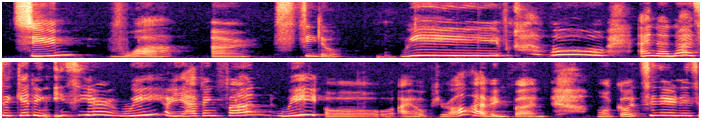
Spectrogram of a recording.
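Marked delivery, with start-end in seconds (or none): 0.1-3.4 tu vois un stylo slow and linked; slow and smooth. Shown as a demonstration. Teacher's smoother second read, slow. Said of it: "Toute la phrase au complet". 4.0-10.0 high, bright cheering voice; high excited cheer. Acted. Teacher cheering children, high and excited.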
